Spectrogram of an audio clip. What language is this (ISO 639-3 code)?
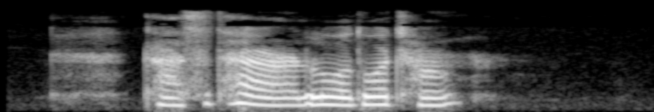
zho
